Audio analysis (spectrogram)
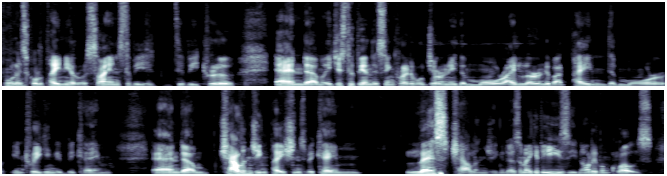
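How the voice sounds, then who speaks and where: A man's voice: medium pitch, a little fast, pushed and bright, no room sound, rough recording. A man from South Africa with a South African accent, a guest pain expert explaining in casual chat, telling stories and quoting patients. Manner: storytelling, laughs easily, quotes patients.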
